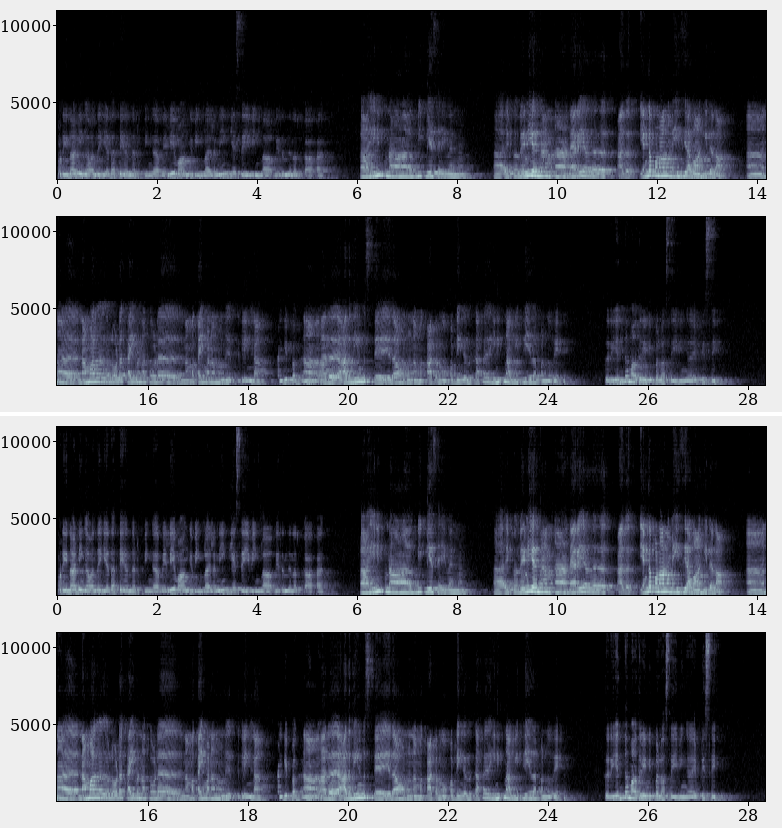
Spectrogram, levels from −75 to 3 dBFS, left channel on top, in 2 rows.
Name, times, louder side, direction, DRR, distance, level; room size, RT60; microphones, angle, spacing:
voice 1, 0.0-5.3 9.3-9.6 18.6-19.5 25.1-27.3, right 1 dB, 60° right, 3 dB, 3.2 m, -28 dB
voice 2, 6.0-8.2 8.7-13.3 13.8-18.3 19.1-24.2, right 1 dB, 30° right, 3 dB, 1.6 m, -25 dB
26.5 x 22.5 x 6.3 m, 1.1 s
head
